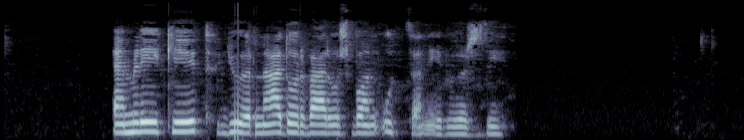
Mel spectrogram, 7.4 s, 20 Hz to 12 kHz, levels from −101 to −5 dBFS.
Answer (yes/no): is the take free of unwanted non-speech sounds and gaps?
yes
